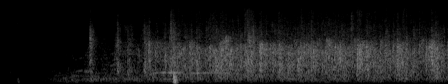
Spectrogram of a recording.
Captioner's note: audience clapping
